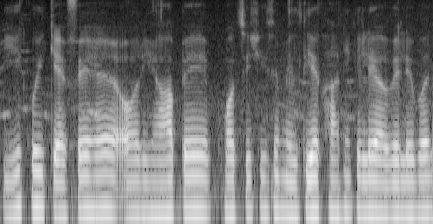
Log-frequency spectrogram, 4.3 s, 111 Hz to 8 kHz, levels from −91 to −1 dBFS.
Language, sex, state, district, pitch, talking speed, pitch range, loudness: Hindi, male, Maharashtra, Mumbai Suburban, 130 Hz, 235 wpm, 125-135 Hz, -18 LUFS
